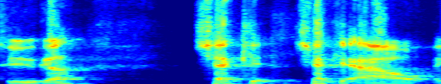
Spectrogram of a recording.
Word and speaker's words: Hygge: It's spelt Hygge, like as an English person would say it, but it's pronounced Hygge.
